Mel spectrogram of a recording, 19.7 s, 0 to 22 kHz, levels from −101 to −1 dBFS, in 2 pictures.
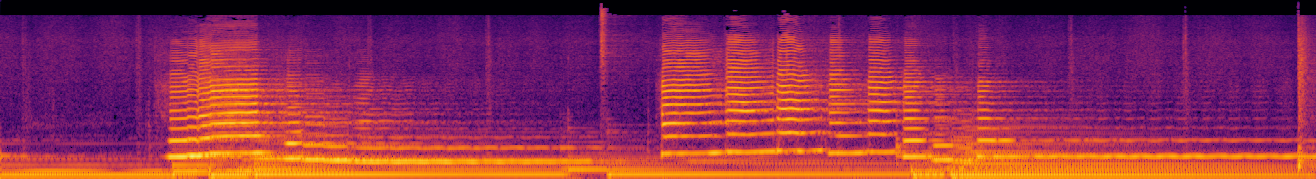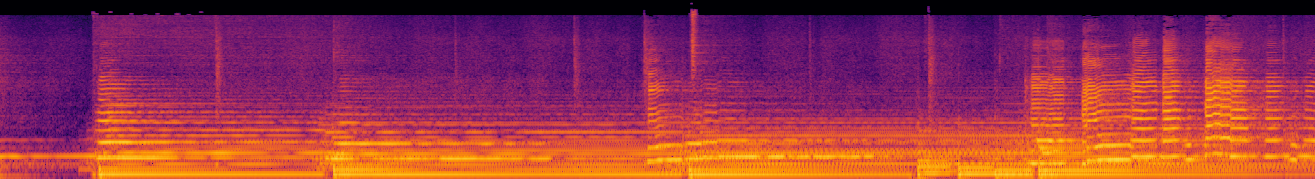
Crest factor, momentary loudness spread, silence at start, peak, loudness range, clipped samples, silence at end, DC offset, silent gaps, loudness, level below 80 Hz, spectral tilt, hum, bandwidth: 18 dB; 12 LU; 0 s; 0 dBFS; 6 LU; under 0.1%; 0 s; under 0.1%; none; -17 LUFS; -26 dBFS; -4.5 dB/octave; none; 16.5 kHz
